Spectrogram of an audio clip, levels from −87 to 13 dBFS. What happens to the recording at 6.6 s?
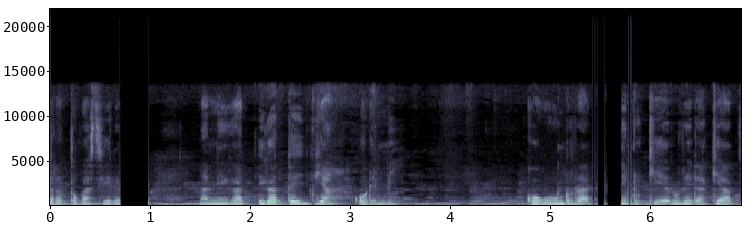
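Nothing goes wrong at 6.6 s; the speech carries on intact through that moment with no dropout, glitch or distortion.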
